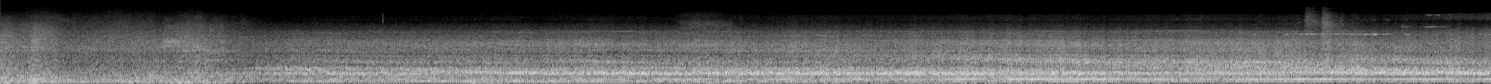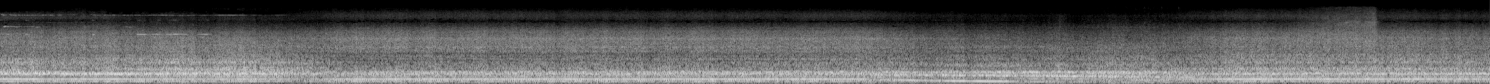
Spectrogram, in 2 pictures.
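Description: A train's steady mechanical hum, made of several held tones, running throughout. About three-quarters of the way through, a pair of tones slides down in pitch, then the steady hum picks up again.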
